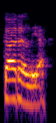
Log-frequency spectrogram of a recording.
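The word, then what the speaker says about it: Karelia: is this my middle name is kelia we pronounce it Kia so they set up this North kelia project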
